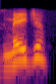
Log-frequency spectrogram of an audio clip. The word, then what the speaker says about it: Mayjah: All right, so uh, name of this joint is called Morning Comes, and this is Major, spelled M A Y J A H, but pronounced like the word major, M A J O R.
